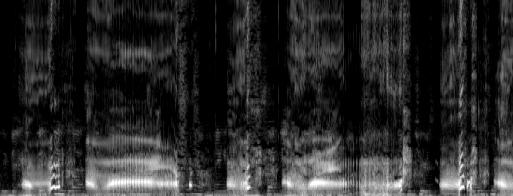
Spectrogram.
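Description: A puppy making a run of drawn-out, wavering whine-howls that sound like "mama", several in a row with short breaks. She is begging for a bite of food.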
